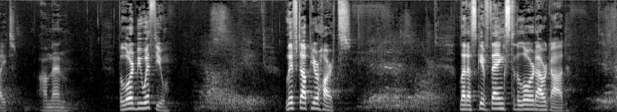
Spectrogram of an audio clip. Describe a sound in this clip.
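A man chants aloud in a large echoing room.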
